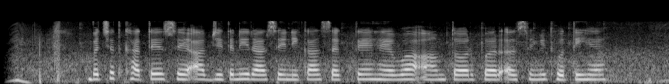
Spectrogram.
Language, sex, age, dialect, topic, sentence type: Hindi, female, 18-24, Kanauji Braj Bhasha, banking, statement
